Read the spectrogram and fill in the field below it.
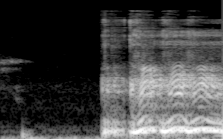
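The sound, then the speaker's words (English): After a brief quiet moment, someone loudly clears their throat with a harsh, voiced rasp that lasts about half a second, imitating their mother's throat clearing. “You know, the thing I hate the most about having to clear my throat so much is that I try it once, I'll just do it once and it won't go away still.”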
